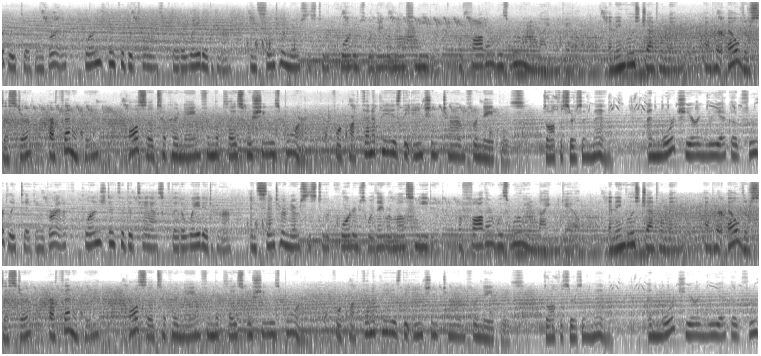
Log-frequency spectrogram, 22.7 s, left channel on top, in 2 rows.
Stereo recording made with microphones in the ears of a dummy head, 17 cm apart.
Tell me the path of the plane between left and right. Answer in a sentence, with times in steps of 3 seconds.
In this clip you hear the plane on the left from 0 s, in the centre from 9 s and on the right from 12 s.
